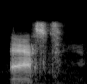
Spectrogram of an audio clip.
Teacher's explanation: almost all native speakers actually pronounce asked as asked. In other words, we eliminate the K sound and just ST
